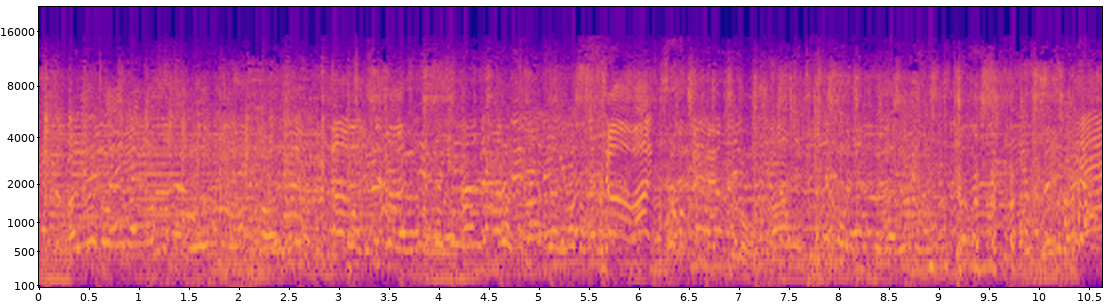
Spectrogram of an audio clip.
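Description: Lively chatter of many people talking at once, high girls' voices prominent among them, with music underneath.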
